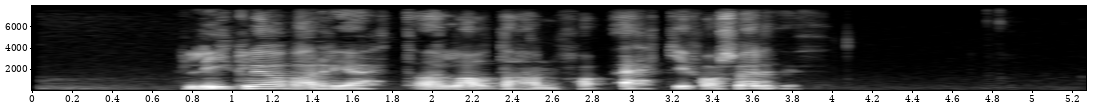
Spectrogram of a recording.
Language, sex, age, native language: Icelandic, male, 20-29, Icelandic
